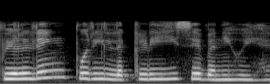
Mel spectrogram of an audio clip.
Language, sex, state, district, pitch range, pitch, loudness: Hindi, female, Himachal Pradesh, Shimla, 220-260 Hz, 255 Hz, -16 LUFS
